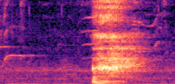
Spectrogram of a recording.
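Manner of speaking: long, soft acted sigh; weary sigh. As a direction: sigh softly on reading the letter. Shopkeeper opens the letter.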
